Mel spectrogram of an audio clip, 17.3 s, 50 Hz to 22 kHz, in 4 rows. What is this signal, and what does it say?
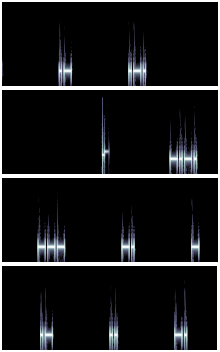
Morse code, heard as a keyed tone, about 25 wpm, spaced as for 7 wpm, 700 Hz. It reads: AR CONTAIN
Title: 8x Character Spacing - Top 500 Words - 25wpm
